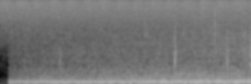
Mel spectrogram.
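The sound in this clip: Low, steady car rumble with constant engine hum and road noise during a short drive to the office. It stays even and fairly quiet throughout, with a few faint ticks and no voices.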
